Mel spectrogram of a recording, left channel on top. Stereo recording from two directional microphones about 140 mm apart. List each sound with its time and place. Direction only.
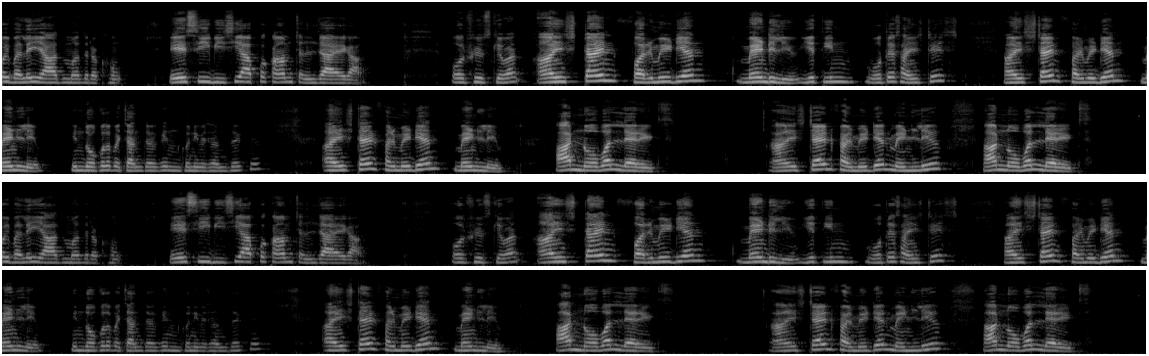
0.0 s speech: 20° left (ahead or behind)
